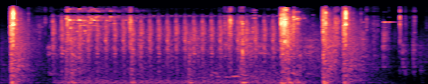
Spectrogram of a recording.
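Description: Loud single gunshots crack.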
